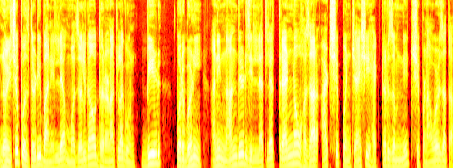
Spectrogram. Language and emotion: Goan Konkani, neutral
